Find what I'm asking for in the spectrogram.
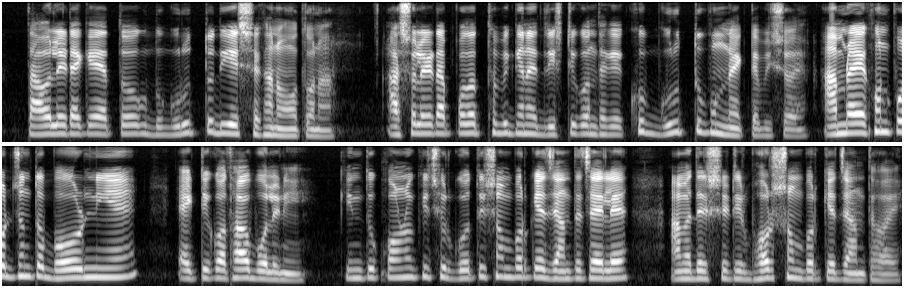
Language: Bangla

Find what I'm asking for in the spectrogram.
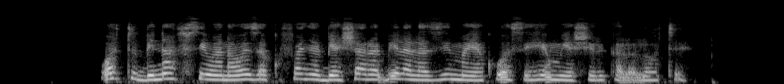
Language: Swahili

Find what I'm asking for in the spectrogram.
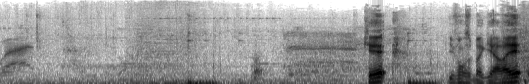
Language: French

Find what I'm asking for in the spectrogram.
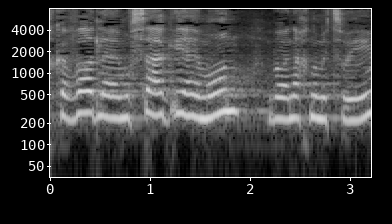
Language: Hebrew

